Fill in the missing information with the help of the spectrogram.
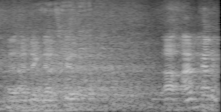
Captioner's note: audience laughs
